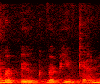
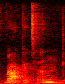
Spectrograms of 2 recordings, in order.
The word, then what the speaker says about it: Rakuten: The only site that I really use for this is I always say this wrong. I always say Rebukin, but it's Rakuten.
